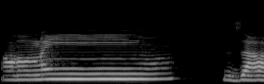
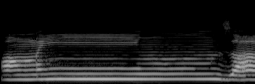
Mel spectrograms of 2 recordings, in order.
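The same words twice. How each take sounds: First: The two parts are said separately with a break. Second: The two parts are said joined without a break. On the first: The speaker calls it wrong. "इस तरह नहीं पढ़ना" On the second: The speaker calls it right. "बल्कि आपने पढ़ना है"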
